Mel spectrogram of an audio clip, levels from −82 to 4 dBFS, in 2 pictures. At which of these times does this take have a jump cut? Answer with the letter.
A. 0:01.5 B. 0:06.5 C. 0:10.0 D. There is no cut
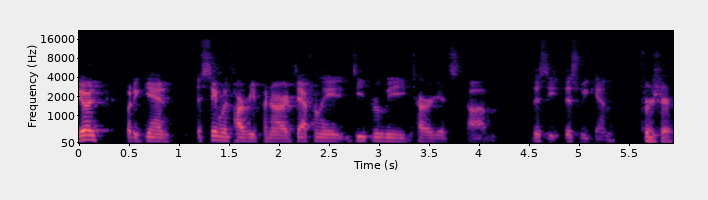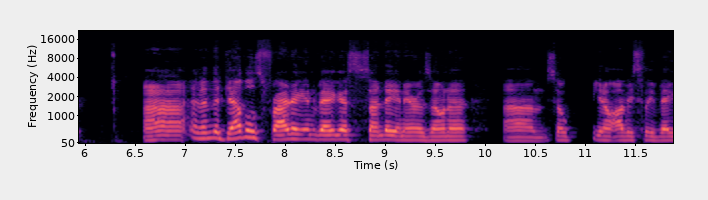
A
